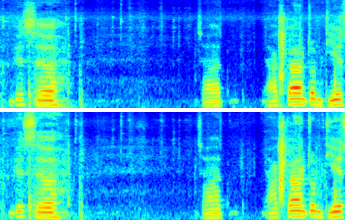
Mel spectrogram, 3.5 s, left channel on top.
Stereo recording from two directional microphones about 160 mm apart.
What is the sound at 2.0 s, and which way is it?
Speech, 60° left (ahead or behind).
